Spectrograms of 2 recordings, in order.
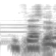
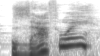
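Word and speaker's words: Zafway: on on this uh zway you said zway it's either is it zfw how how do you spell it Roan it's z z uh zfw z a f w a y yep okay it's zafo with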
